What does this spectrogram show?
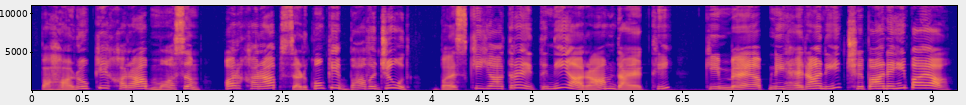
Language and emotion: Hindi, surprised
